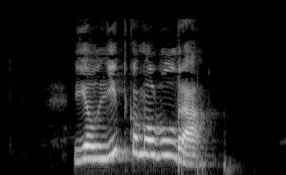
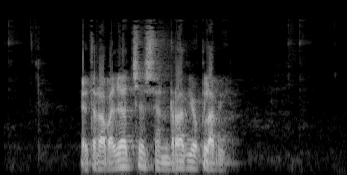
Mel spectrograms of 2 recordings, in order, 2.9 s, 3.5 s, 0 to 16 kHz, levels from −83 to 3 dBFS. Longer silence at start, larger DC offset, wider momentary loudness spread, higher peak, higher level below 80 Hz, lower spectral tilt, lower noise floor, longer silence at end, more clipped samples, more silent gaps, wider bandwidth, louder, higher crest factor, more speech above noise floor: about the same, 0.75 s vs 0.8 s; neither; second, 6 LU vs 9 LU; about the same, -4 dBFS vs -4 dBFS; second, -64 dBFS vs -54 dBFS; about the same, -4.5 dB/octave vs -3.5 dB/octave; first, -75 dBFS vs -62 dBFS; second, 0.8 s vs 1.15 s; neither; neither; about the same, 11.5 kHz vs 11.5 kHz; first, -18 LUFS vs -21 LUFS; about the same, 18 dB vs 20 dB; first, 57 dB vs 42 dB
